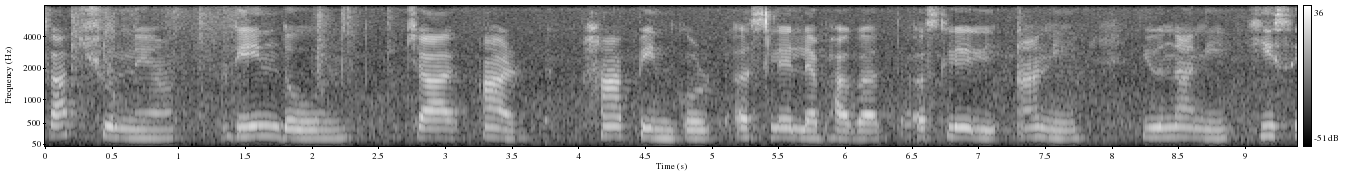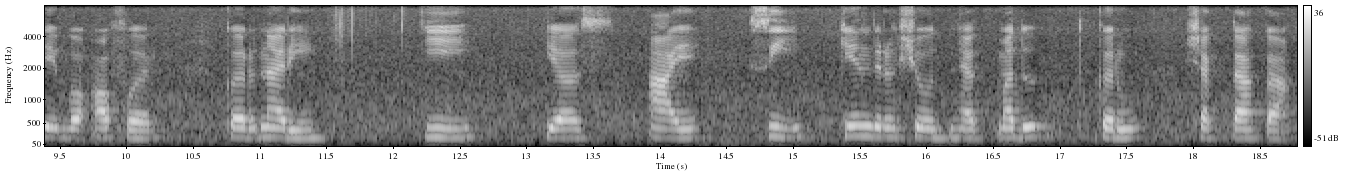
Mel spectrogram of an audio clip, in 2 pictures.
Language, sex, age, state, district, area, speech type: Marathi, female, 18-30, Maharashtra, Aurangabad, rural, read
